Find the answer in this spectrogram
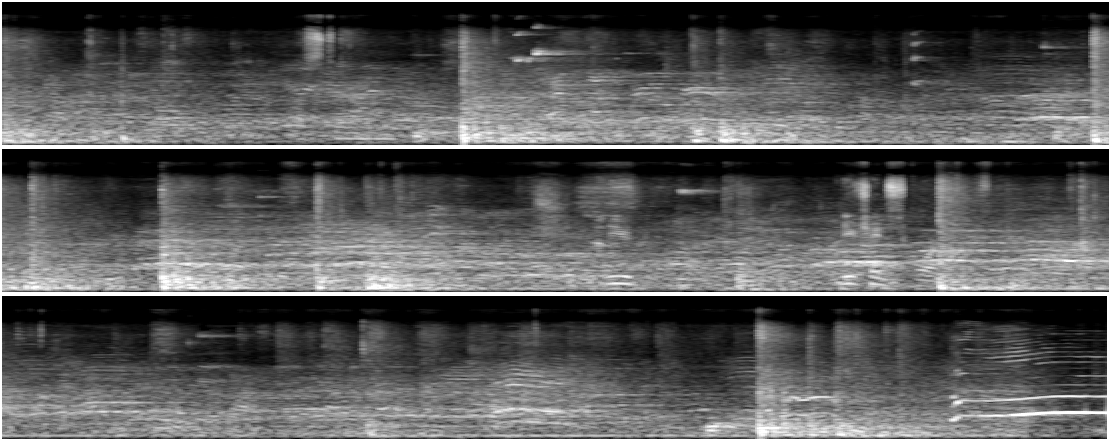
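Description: Rubber balls bouncing and thudding on a hardwood gym floor at irregular intervals, over many people's chatter echoing in a large sports hall.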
